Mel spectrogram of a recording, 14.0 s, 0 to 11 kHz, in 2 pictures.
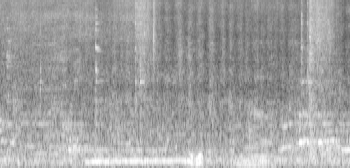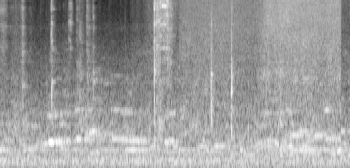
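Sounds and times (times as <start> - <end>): faint griddle sizzle: 0.0 - 7.5, 9.9 - 14.0.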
